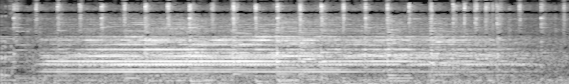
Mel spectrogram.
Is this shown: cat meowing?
no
